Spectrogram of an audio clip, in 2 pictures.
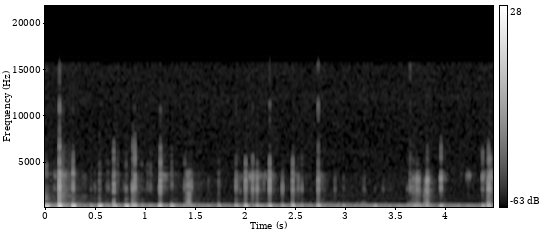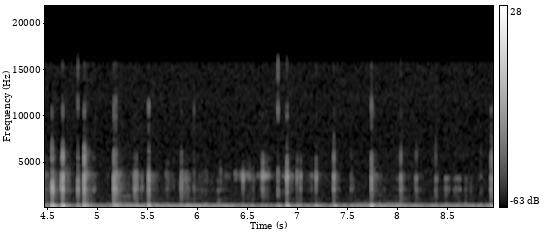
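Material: Glitter, beads.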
